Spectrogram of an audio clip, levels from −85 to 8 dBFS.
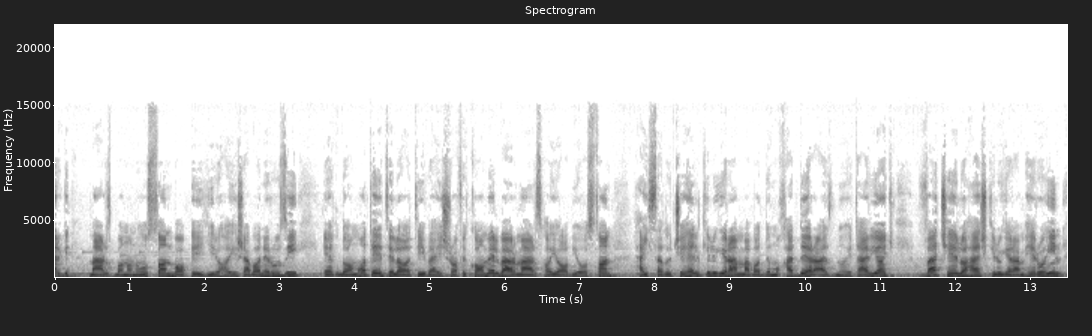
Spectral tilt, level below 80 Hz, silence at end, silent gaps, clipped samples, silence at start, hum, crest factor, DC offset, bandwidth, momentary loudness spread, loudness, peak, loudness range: -6.5 dB/octave; -58 dBFS; 0 s; none; under 0.1%; 0 s; none; 16 dB; under 0.1%; 13.5 kHz; 6 LU; -20 LUFS; -4 dBFS; 1 LU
